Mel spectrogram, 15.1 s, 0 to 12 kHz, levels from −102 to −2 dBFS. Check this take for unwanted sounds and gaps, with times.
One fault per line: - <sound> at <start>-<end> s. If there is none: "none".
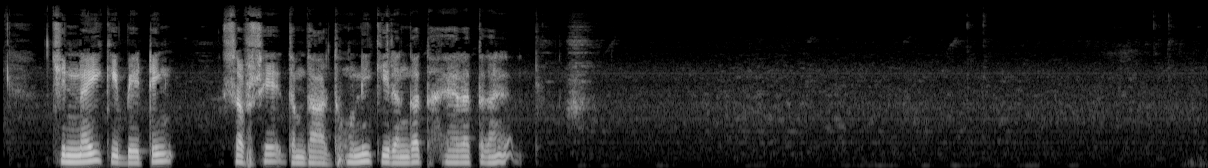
none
